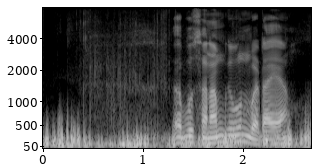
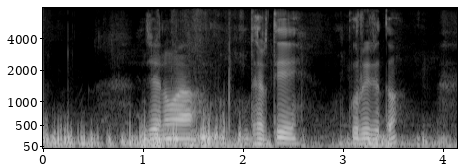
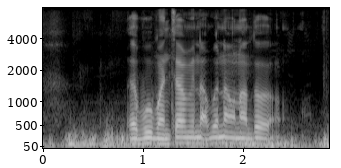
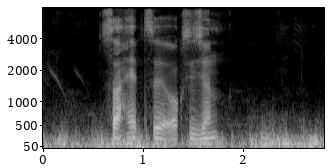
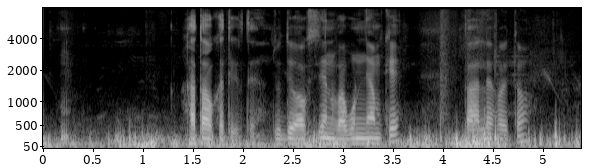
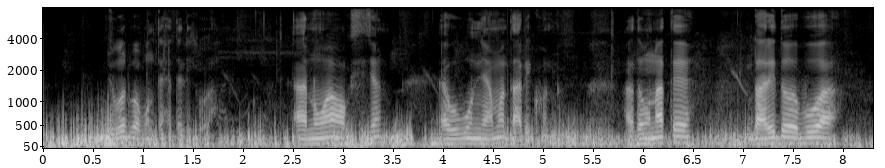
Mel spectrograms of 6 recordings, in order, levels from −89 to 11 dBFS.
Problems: background sounds at intervals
